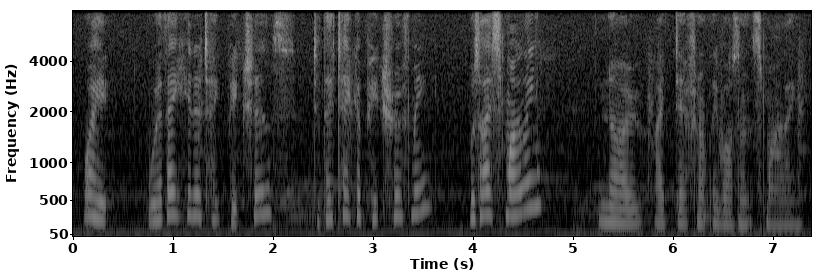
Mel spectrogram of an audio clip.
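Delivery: panicking quietly to herself; heroine's anxious inner voice; anxious inner thoughts. Acted.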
